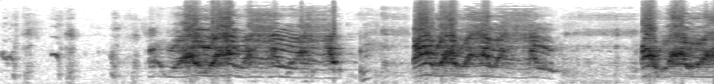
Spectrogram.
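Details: A dog gives drawn-out, wavering, harmonic howls, three long yowls of about a second and a half each, following a quieter start with soft clicks and whimpers.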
